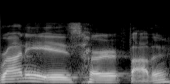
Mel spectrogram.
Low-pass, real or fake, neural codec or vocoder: 7.2 kHz; real; none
